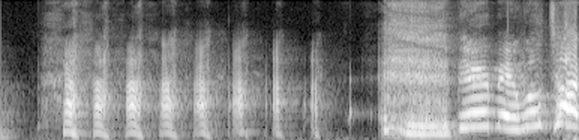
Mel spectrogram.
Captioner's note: laughs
